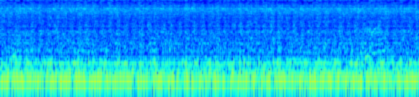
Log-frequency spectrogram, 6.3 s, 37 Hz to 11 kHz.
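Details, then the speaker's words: 1973 Ford F100 V8 after a tune-up: new plugs, coil, points, condenser, rotor, cap, fuel filter, rewire and ground cable. Deep, even burble at steady idle with no misses, ticks or knocks. Normal idle. ">> That that sounds pretty good. >> Yeah. >> We just finished up. We got it running good."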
